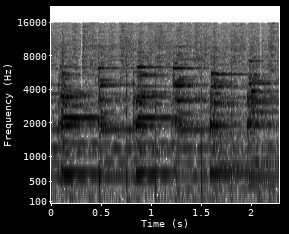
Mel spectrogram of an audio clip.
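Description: Balinese gong kebyar gamelan playing: bronze metallophones strike a steady run of ringing, shimmering notes, about three a second.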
